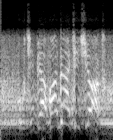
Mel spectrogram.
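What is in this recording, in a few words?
Russian damaged water mood med, speech; War Thunder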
